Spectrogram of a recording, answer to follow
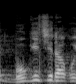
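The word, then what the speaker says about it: mortgage: 그래서 얘가 바로 뭐라고 읽을 때이 t가 묵음이래 묵음 묵음은 무기라고 소리내는게 아니에요 농담인데 재미가 없나봐 그래서 묵음은 소리를 내지 말라는 거잖아 그래서 얘를 읽을 때 모기지라고 있는 거죠 이게 모기지라고 목이지 그게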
